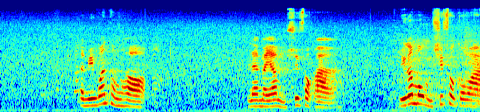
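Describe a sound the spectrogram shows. A woman asks a question in a concerned voice nearby.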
